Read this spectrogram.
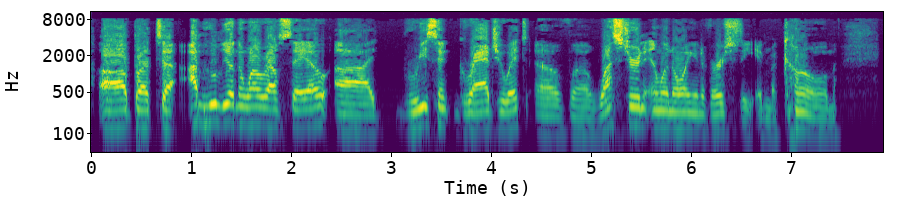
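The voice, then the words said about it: Slightly raspy voice. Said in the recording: “I got a little bit of a raspy voice today”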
